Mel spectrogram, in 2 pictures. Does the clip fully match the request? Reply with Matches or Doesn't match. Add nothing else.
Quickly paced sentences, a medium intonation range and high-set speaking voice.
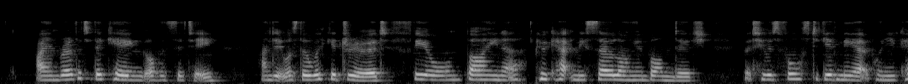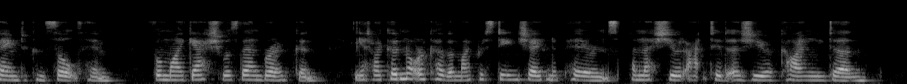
Doesn't match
